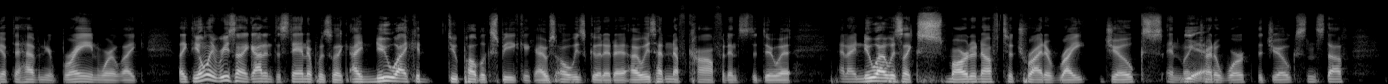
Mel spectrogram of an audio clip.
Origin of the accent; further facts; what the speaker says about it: Saugerties, New York, United States; Saugerties, New York, like upstate New York.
